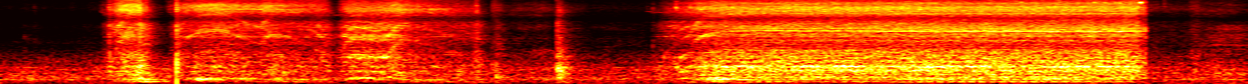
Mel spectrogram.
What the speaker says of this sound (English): we got a place to drill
